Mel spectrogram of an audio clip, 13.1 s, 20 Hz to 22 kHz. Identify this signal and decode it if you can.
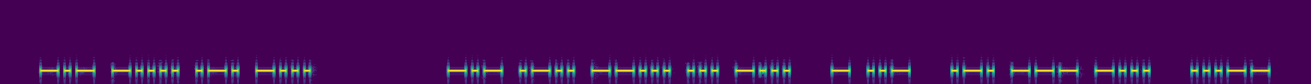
Morse code, heard as a keyed tone, about 20 wpm, 550 Hz. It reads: K6RB KL7SB TU ROB 3
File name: CWT-201-20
